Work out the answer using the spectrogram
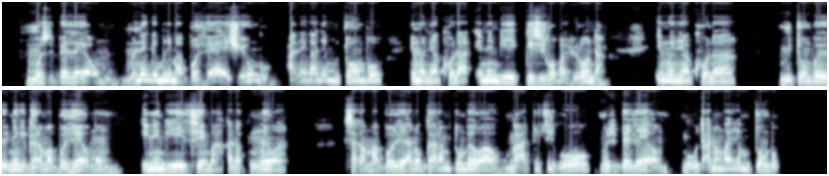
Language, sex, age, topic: Ndau, male, 50+, health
